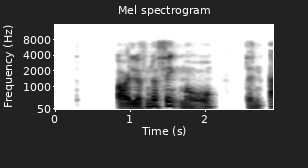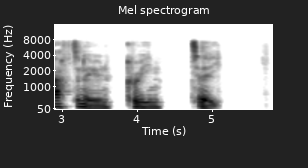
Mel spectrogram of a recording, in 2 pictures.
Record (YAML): exhalation_length: 5.8 s
exhalation_amplitude: 32416
exhalation_signal_mean_std_ratio: 0.52
survey_phase: beta (2021-08-13 to 2022-03-07)
age: 45-64
gender: Male
wearing_mask: 'No'
symptom_none: true
smoker_status: Current smoker (1 to 10 cigarettes per day)
respiratory_condition_asthma: false
respiratory_condition_other: false
recruitment_source: REACT
submission_delay: 1 day
covid_test_result: Negative
covid_test_method: RT-qPCR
